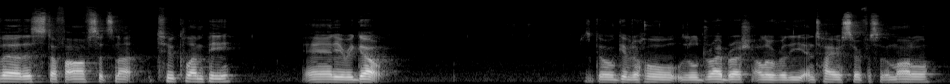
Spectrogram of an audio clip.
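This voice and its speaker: A young man giving a casual hobby painting tutorial, talking loosely with lots of "uh" and "you know". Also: mid-range voice. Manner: relaxed, many fillers like uh and you know. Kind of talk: casual how-to demonstration.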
